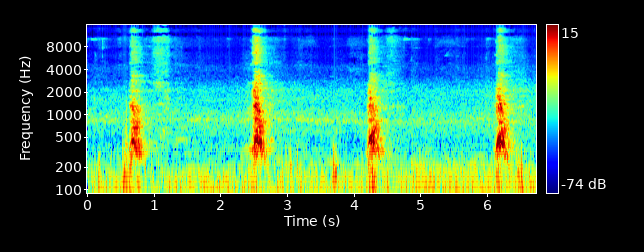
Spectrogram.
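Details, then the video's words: Pit bull named Bullet, nearly eleven years old, barking while protecting the yard: four single deep barks spaced about two seconds apart over a steady low background rumble. "PITBULL BARKING !!!"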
